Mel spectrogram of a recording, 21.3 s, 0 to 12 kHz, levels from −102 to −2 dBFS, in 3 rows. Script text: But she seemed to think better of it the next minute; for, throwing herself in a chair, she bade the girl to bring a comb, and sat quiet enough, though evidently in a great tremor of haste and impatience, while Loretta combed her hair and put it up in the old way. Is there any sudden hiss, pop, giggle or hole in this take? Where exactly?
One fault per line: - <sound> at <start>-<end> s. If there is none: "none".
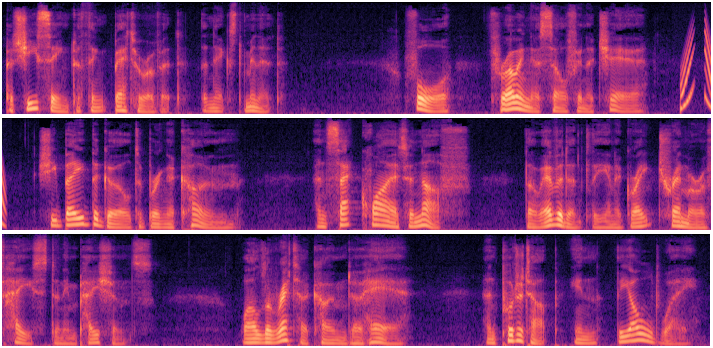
- chirp at 6.8-7.1 s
